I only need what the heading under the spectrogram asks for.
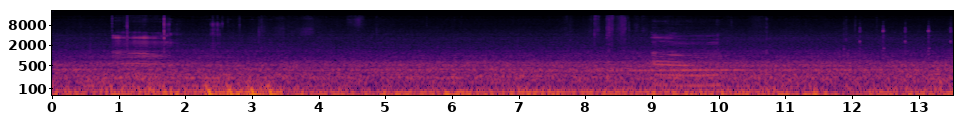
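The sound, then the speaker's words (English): Steady low road rumble inside a moving car, a continuous dense drone that holds at an even level throughout with faint creaks over it. “I'm trying to think and drive, which is never good.”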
